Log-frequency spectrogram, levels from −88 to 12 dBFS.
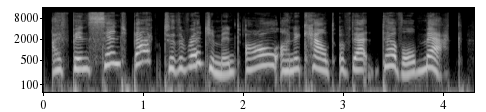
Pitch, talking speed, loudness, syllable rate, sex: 295 Hz, 195 wpm, -17 LUFS, 5.1 syllables/s, female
